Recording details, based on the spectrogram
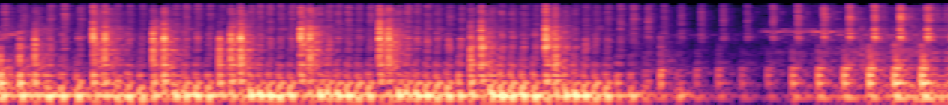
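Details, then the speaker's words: Royal Enfield Classic single with a steady tapping over the thump at about three beats a second, which started some time after a service; hydraulic tappet clatter from oil starvation suspected, and oil will be checked. "अब इसको start करते हैं, इसकी आवाज़ सुनिए, आवाज़ बहुत बढ़िया है। आज ये टन टन टन आवाज़ लगी, आवाज़ असल अंदर इतना गंदा लगा हुआ"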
